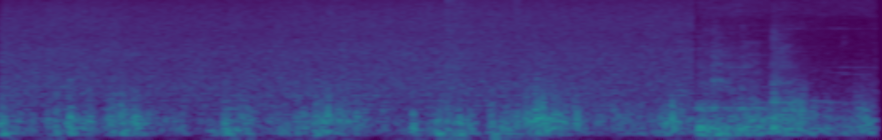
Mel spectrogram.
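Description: Wind buffeting the microphone: a steady rushing noise with irregular low thumps and gusts.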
